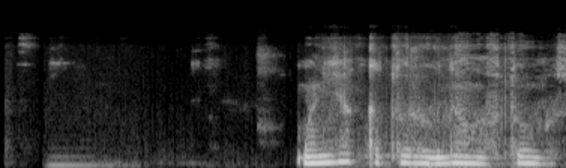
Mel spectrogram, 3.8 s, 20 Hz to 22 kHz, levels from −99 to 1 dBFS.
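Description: Feedback echo between two devices runs from 2.1 s to the end of this speech clip: the speech returns at a steady interval of roughly 0.4 s, thinner and more ringing on each pass, peaking about 24 dB below the direct speech. A second device in the same room is playing the call back, and its sound re-enters the first microphone, where that device's echo canceller cannot remove it. The call path itself sounds band-limited at 12 kHz, consistent with a speech codec such as Opus at a modest bitrate.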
